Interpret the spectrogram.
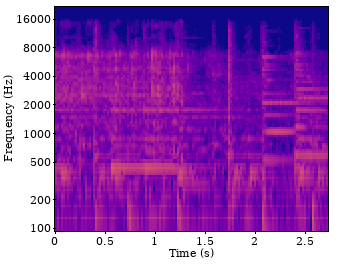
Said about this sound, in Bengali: দিচ্ছি 1 কাপের মতন জল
